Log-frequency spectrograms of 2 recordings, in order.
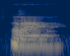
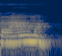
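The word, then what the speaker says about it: राम: Like We all know Rama. But what is the right pronunciation? Ram. It is not Rama.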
